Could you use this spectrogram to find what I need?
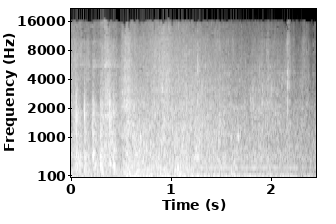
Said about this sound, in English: At the Highway 89 fishing access south of Livingston Friday morning, wildlife biologists coax a green raft into the river.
